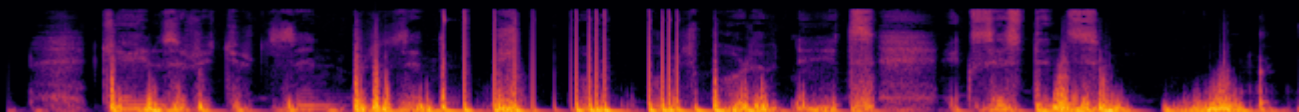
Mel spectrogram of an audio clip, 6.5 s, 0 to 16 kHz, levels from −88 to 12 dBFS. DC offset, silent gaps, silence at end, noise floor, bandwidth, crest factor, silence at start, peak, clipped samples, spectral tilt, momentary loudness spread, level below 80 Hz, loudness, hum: under 0.1%; none; 0.1 s; -34 dBFS; 11.5 kHz; 14 dB; 0.55 s; 0 dBFS; under 0.1%; -8 dB/octave; 13 LU; -20 dBFS; -16 LUFS; none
